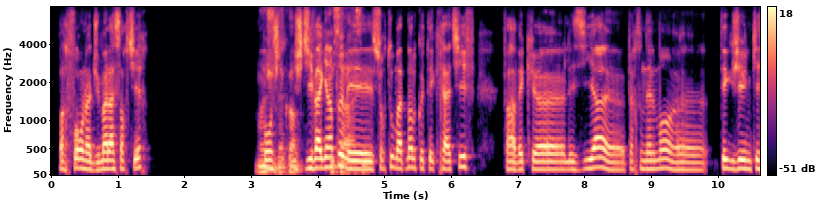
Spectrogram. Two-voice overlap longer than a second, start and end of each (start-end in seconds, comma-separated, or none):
3.2-4.7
